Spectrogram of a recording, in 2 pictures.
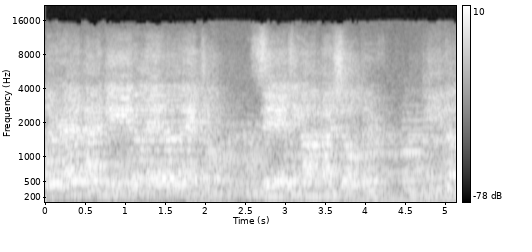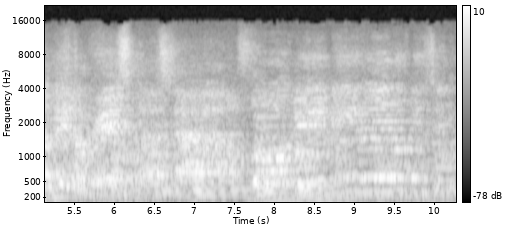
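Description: Teenage men's choir singing sustained chords in harmony with piano accompaniment, the notes shifting about once a second with crisp 's' consonants.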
